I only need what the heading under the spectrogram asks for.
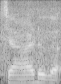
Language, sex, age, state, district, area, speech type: Malayalam, male, 18-30, Kerala, Kottayam, rural, read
